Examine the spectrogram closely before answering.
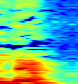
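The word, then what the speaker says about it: lamb: अगला देखिए एल ए एम बी, एल ए एम बी क्या होगा, लेम, यहां लिख देते हैं लेम, ये होगा।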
